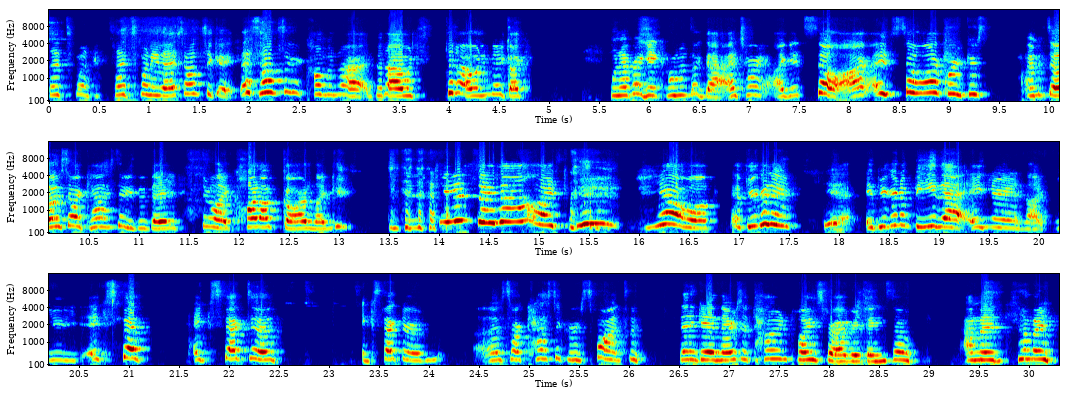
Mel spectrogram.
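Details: Woman with cerebral palsy whose spasticity affects her speech, speaking with spastic dysarthria.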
